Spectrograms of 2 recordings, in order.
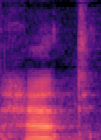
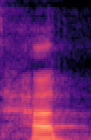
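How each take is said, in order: First: The final t is released with a puff of air. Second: The final t stops suddenly with no release. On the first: The speaker calls it wrong. "It's not hat" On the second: The speaker calls it right. "it's hat"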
